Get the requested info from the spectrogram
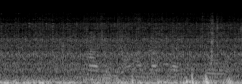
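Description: Several people talking close by at a car window, over a steady low rumble.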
